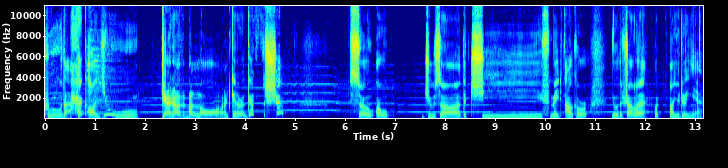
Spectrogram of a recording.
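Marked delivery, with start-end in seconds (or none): 0.0-4.8 furious, animated man's voice with swooping pitch. Playing a game, the speaker voices a character's dialogue in an angry man's voice. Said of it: "Angry man's voice yet again".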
